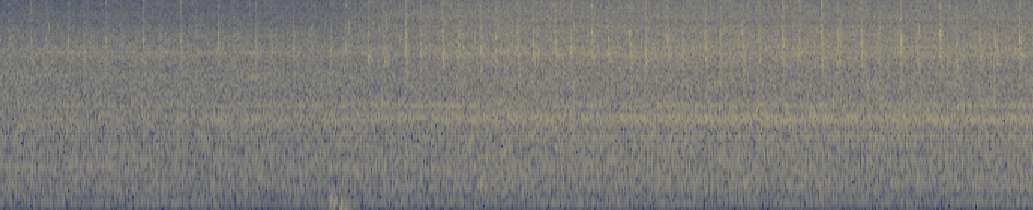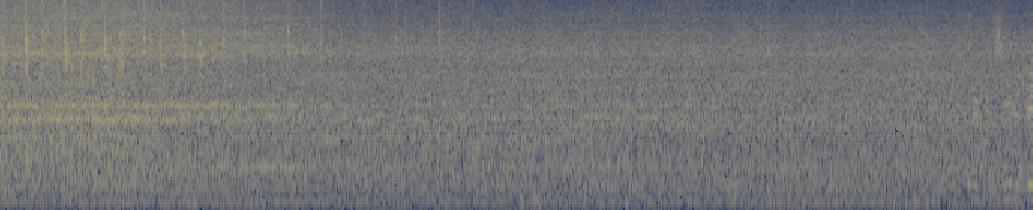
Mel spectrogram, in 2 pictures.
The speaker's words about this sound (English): Now we're back in the middle of the plant. This is the sound of the cardboard boxes for the cans.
